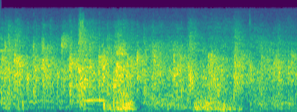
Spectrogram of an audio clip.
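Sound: audience clapping hands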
